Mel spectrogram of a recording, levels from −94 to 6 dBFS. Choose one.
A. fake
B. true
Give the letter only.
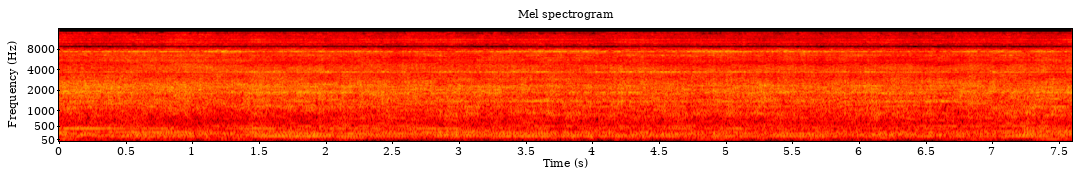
A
